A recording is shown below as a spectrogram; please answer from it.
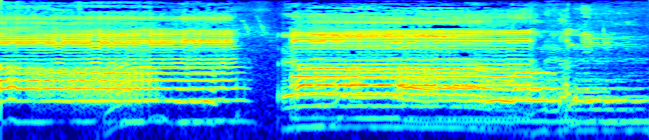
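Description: Group of voices singing a hymn a cappella, holding two long sustained chords. A brief gap comes about two and a half seconds in, and the second chord fades away near the end.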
